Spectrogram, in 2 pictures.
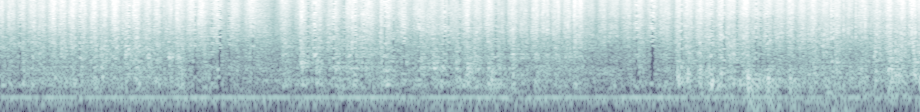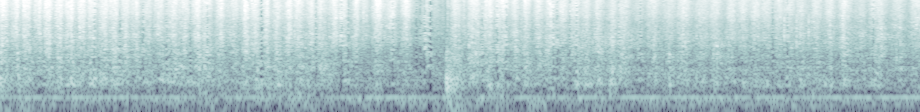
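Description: A gloved hand rubbing hard over the surface of a painted panel in quick back-and-forth strokes, a dense continuous scraping, with short breaks about six seconds in and near fourteen seconds. A faint steady hum runs underneath.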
